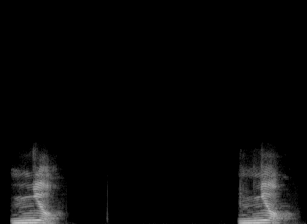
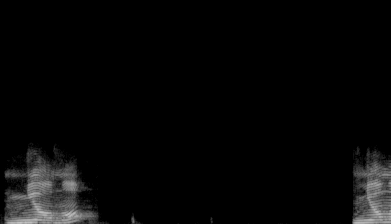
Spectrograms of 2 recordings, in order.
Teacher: Aquí, pues en la parte palatal, siempre les digo que es un sonido donde la lengua se acerca al paladar duro, o sea, la parte más dura de nuestro paladar, ¿no? Un ejemplo.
